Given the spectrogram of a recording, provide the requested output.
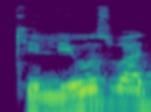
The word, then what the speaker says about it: kiliuzwa: Kitabu hiki kili uozwa juzi. – Kitabu hiki kiliuzwa juzi.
